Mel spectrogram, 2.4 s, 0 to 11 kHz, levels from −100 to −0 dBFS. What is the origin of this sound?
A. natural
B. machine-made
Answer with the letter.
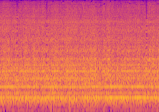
A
